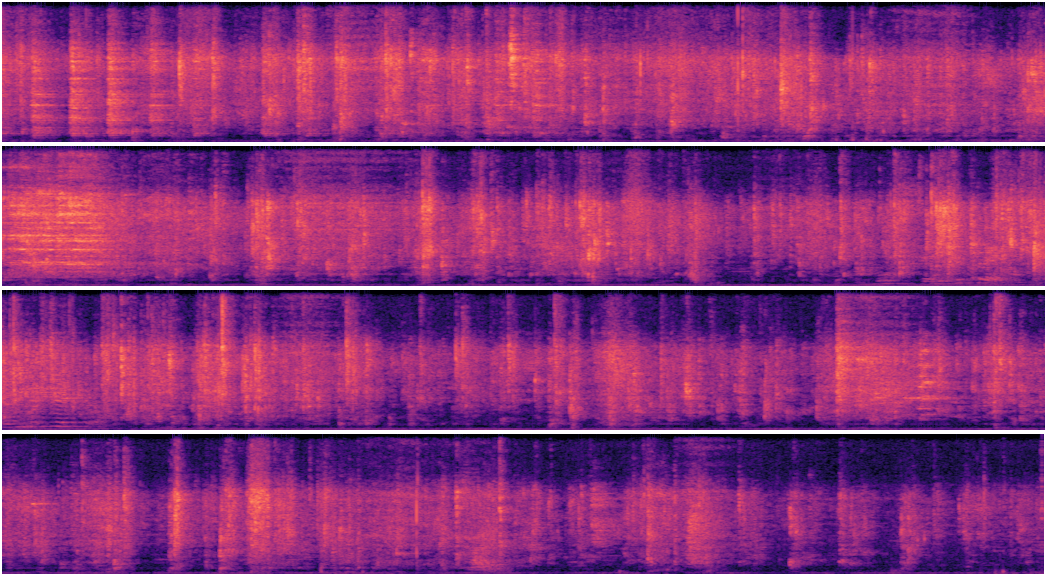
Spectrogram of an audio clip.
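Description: German Shepherds chewing raw chicken, crunching the bones, with many irregular crunches and clicks throughout.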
